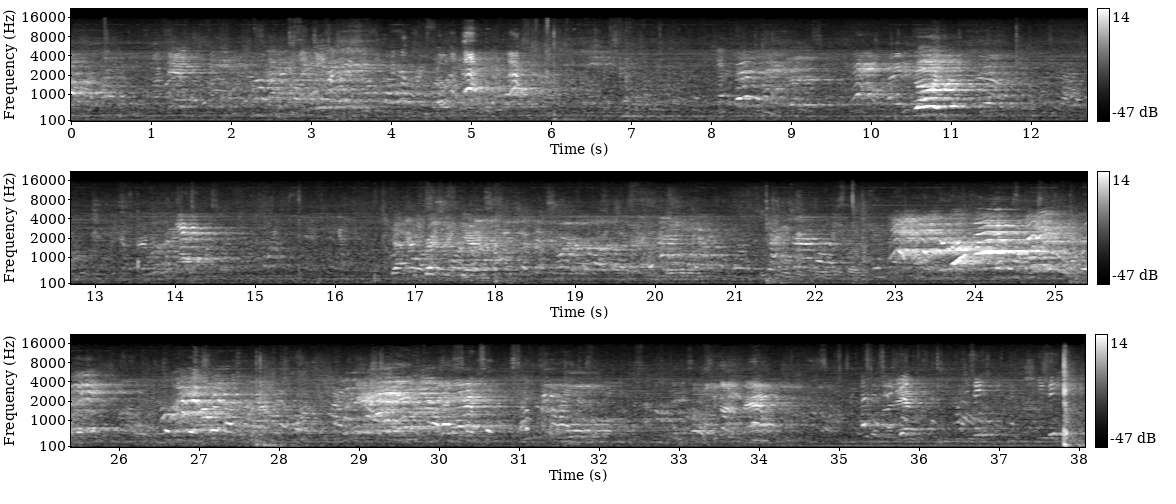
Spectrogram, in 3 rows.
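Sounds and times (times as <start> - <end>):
players and spectators shouting: 22.8 - 32.3.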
